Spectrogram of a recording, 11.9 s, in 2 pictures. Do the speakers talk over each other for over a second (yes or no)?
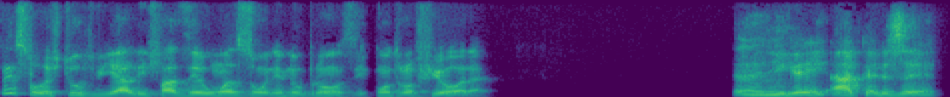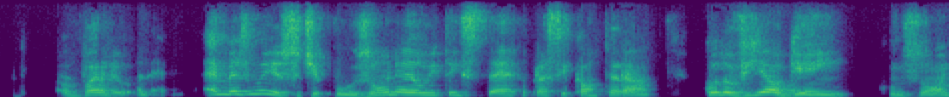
no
